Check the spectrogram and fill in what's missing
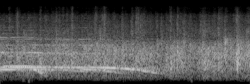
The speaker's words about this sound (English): And then, as we mentioned to the crowd before we turned on the recording, we are here at Cornerstone Church in Atlanta. So can we give it up for Cornerstone Church?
